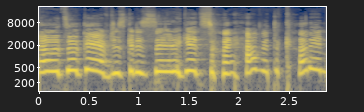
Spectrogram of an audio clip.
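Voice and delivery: talking through laughter. Explaining a retake after being corrected, laughing while talking. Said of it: "now I'm laughing too hard".

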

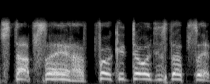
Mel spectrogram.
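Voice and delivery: mock shrill, pitched very high, screaming rant. Retelling a story of Gary Busey in a coffee shop, imitating Gary Busey screaming. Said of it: "he starts screaming at your man".

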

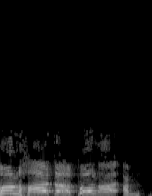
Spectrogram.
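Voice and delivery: put-on German accent. Describing a documentary, the speaker voices Christo ordering iron workers, in a German accent. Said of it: "I'm doing a German accent".

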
